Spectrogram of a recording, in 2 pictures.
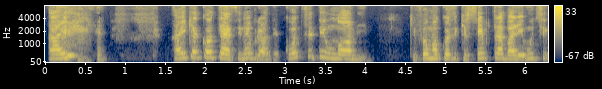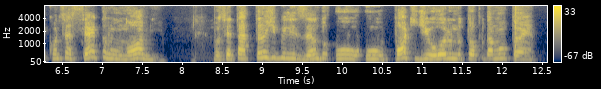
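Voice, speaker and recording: A man's voice: extremely high pitch, moderate pace, a little mellow. Casting: male Brazilian guest expert, informal and slangy, explains through self-answered questions. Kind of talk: casual explanatory chat. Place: home garage.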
